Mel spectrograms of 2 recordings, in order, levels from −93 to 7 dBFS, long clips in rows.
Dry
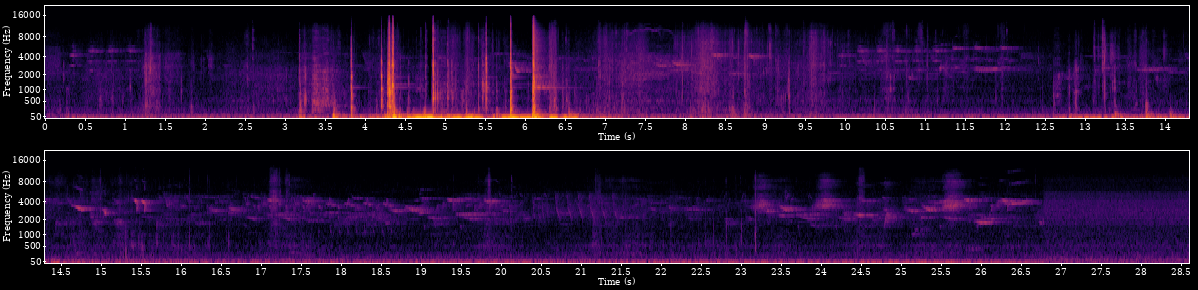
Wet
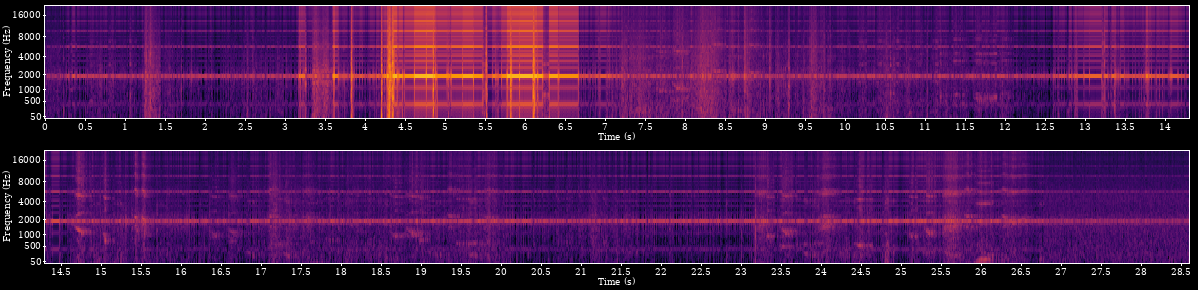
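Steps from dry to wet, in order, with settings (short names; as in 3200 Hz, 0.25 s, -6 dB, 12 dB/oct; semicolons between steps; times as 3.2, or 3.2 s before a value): half-waves squared off; polarity switched at an audio rate 1900 Hz; gain +5.5 dB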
